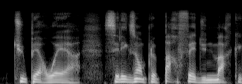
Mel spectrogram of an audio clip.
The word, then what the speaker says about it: Tupperware: On ne dit pas Tuperware à l'américaine. Non, on dit Tuperware.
